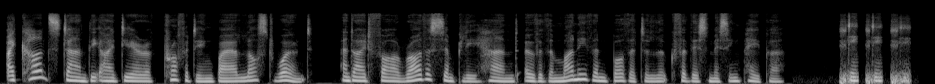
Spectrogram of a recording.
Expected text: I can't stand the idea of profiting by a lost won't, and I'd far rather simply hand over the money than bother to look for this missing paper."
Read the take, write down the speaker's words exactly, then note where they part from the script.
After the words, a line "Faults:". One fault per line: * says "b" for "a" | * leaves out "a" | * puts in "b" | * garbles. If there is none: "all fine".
I can't stand the idea of profiting by a lost won't, and I'd far rather simply hand over the money than bother to look for this missing paper."
Faults:
all fine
